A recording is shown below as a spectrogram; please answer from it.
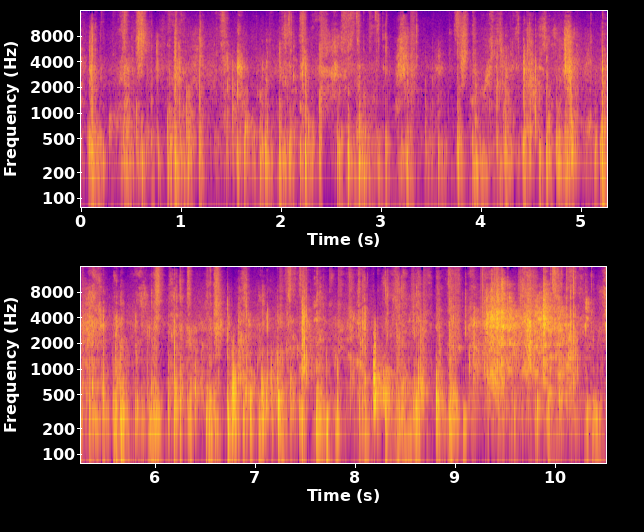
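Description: Bare feet stamping and shuffling on gym mats as two men grapple and scramble, a quick, irregular run of thuds and scuffs.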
